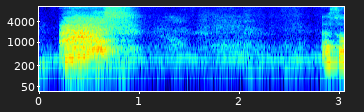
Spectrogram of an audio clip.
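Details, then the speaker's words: Simulated sneeze for a prank: one loud, sharp, deliberately acted sneeze, with quiet room noise after. "And then if somebody's just sitting down, we just act that we're sneezing on them."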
